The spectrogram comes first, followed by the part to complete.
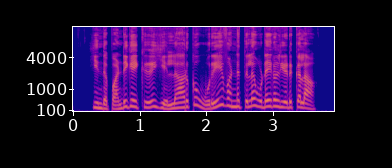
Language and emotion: Tamil, happy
